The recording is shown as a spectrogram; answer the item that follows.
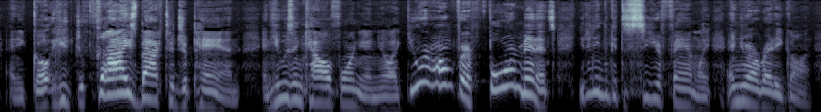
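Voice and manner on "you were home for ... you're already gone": exasperated viewer's protest; mock indignation. Viewer objecting to the son leaving, mock indignation. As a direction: start high and loud, then ease down.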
